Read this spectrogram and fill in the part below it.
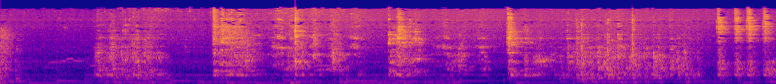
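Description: Onions fry and sizzle in a pan for a lamb madras masala, with bursts of stirring scrapes coming in waves over a steady hiss, close and fairly loud with no talk.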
